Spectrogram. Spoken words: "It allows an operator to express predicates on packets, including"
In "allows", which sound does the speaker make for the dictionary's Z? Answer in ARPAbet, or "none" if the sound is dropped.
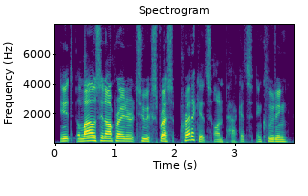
Z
